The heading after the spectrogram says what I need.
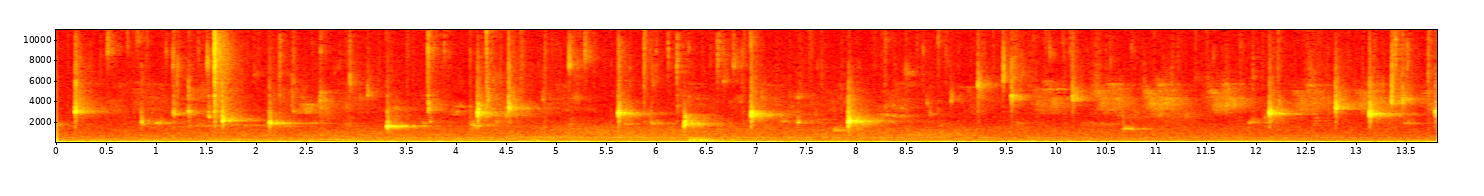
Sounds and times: water drops 0.0 - 13.8

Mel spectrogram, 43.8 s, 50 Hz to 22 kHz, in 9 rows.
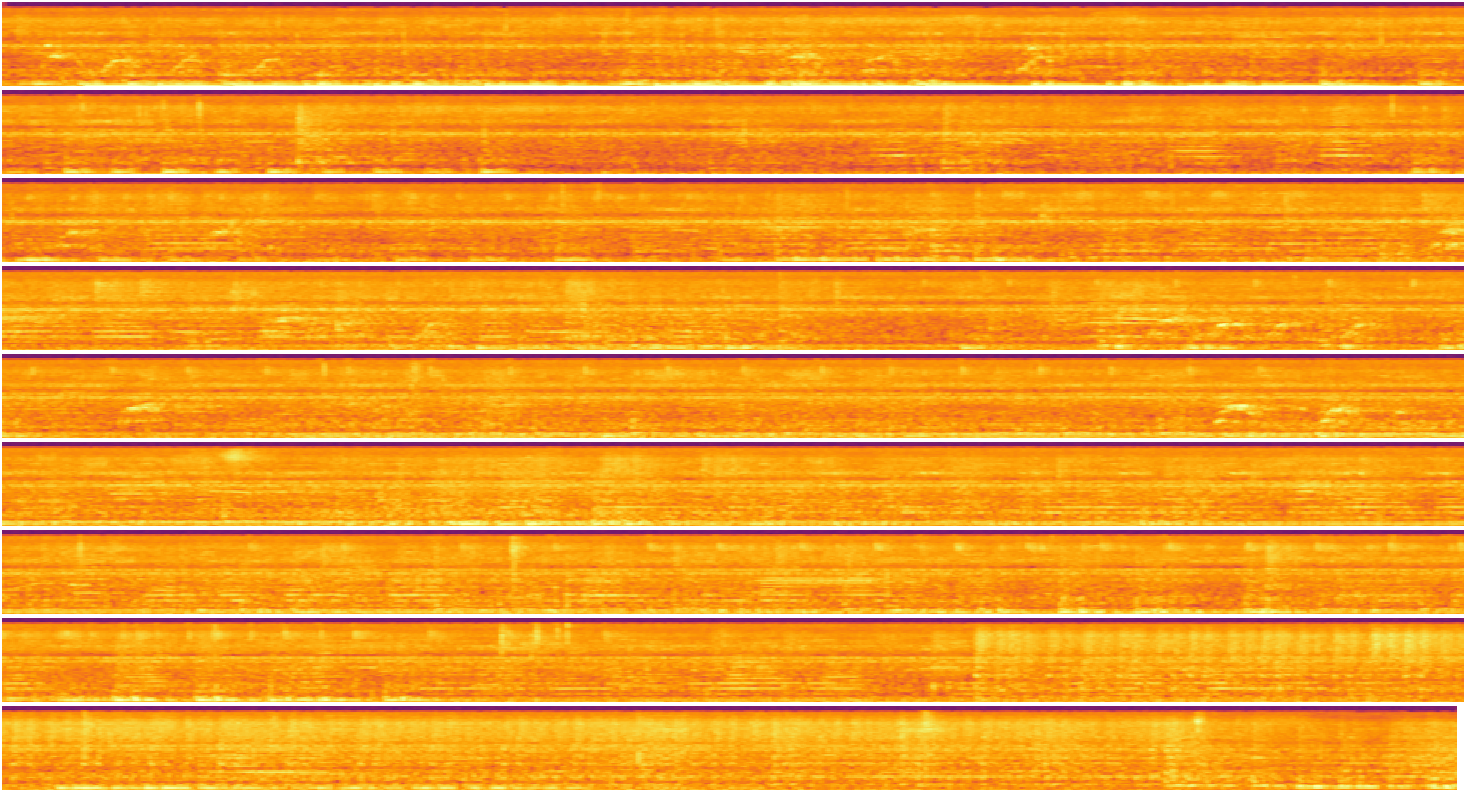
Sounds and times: dogs barking 0.0 - 4.0
birds 0.0 - 43.8
cars passing 0.0 - 43.8
crickets 0.0 - 43.8
kids yelling 0.0 - 43.8
marching band warming up 0.0 - 43.8
middle school football team cheering back-and-forth 0.0 - 43.8
dogs barking 9.8 - 11.2
dogs barking 15.4 - 35.9

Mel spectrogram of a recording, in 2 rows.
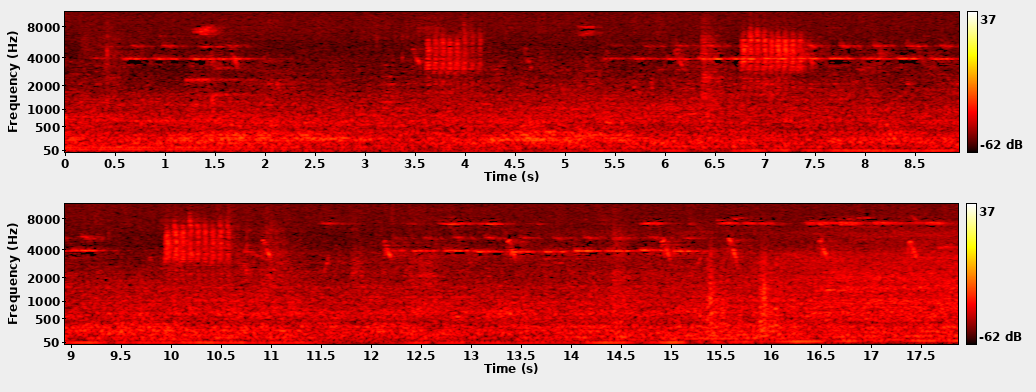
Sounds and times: Helicopter flying 0.0 - 15.4

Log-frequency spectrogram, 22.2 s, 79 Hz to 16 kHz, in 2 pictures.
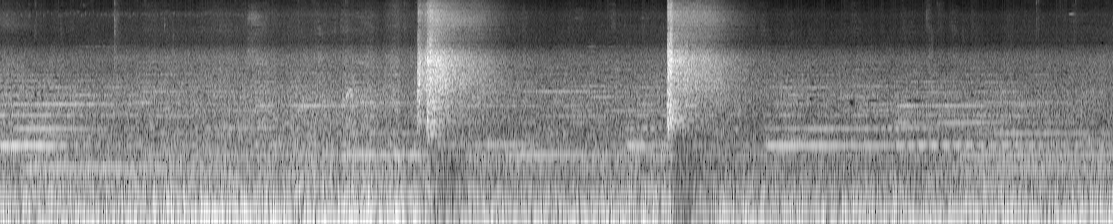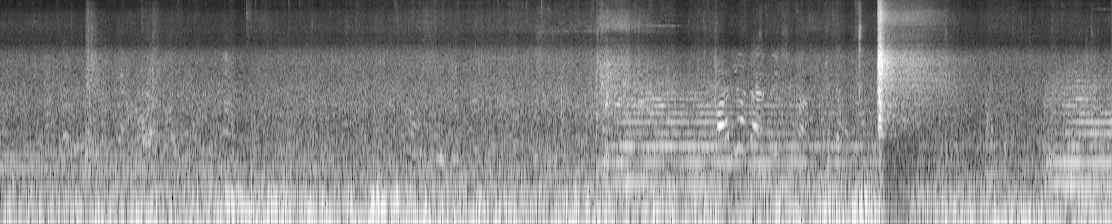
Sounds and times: Big Ben 0.0 - 22.2

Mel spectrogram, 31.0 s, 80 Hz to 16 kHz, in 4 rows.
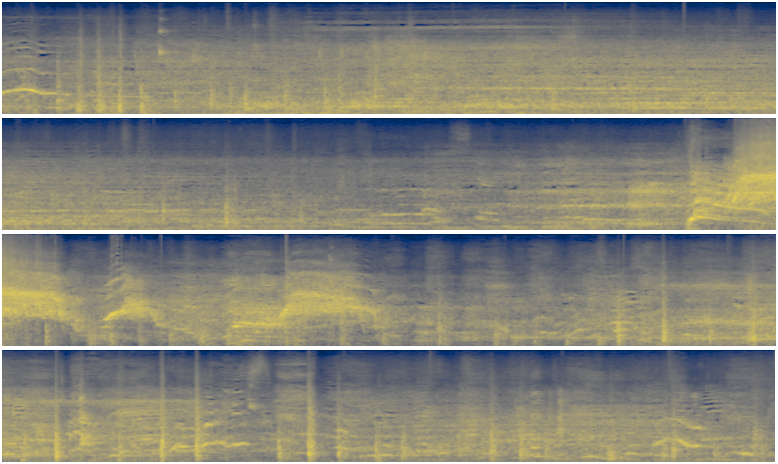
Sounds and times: walking through a high end Haunted House 0.0 - 30.9
Girls have high pitched screams 14.5 - 19.4

